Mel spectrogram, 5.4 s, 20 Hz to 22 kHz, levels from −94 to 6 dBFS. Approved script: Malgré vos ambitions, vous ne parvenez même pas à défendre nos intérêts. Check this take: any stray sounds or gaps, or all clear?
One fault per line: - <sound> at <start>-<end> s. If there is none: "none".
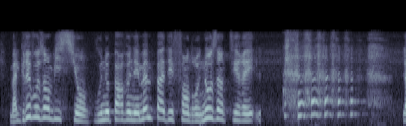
- laugh at 3.8-5.2 s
